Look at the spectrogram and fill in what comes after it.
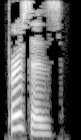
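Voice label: "purses", British English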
